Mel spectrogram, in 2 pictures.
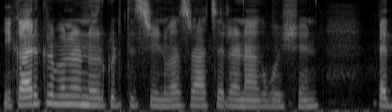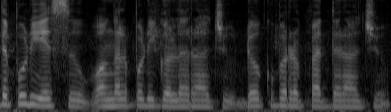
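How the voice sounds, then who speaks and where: A woman reading a local news report as a voice-over, in a quick, even newsreader delivery. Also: lowish voice, clear, resonant tone, dry recording. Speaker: news reader. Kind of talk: scripted news narration.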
